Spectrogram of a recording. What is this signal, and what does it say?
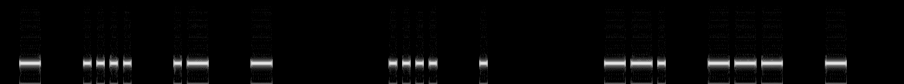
Morse code, heard as a keyed tone, about 18 wpm, spaced as for 12 wpm, 1000 Hz. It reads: THAT HE GOT
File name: qotdfiles / 12wpm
